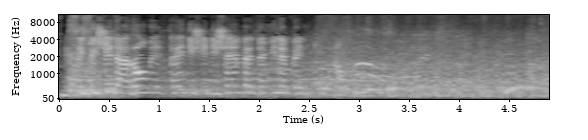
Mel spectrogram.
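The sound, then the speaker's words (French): Dense crowd chatter at an outdoor pride march on a Saturday, many overlapping voices with a steady hubbub, a few louder voices and a brief chuckle rising out of the babble. “Et euh, voilà, j'étais donc à la marche ce samedi et on va dire, j'ai fait une sorte de micro-trottoir.”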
